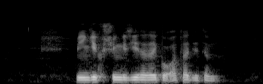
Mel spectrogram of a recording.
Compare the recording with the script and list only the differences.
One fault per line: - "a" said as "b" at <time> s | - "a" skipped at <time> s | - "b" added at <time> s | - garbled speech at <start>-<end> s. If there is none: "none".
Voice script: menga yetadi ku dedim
- "kuchingiz" added at 1.0 s
- "ota" added at 1.8 s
